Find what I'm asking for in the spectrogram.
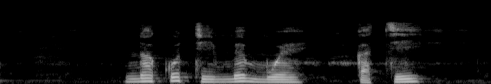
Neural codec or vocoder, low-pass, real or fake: none; 7.2 kHz; real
